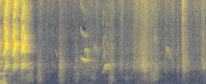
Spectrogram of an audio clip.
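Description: A few faint, high-pitched bird chirps, one of them a short falling note about a second and a half in, over scattered soft clicks.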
